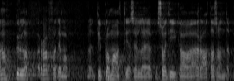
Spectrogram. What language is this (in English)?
Estonian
